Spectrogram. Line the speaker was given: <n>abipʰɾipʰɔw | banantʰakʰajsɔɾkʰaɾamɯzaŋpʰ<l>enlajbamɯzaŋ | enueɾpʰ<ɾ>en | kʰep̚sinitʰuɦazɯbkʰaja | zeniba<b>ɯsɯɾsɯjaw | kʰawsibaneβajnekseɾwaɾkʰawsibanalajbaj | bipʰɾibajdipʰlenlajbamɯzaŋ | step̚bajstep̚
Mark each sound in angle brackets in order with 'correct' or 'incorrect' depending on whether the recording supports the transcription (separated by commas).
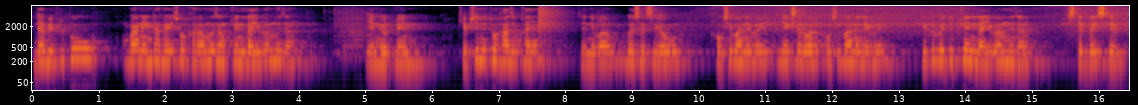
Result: incorrect, correct, incorrect, correct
